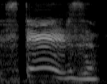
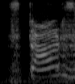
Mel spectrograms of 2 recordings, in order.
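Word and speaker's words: stairs: स्टेयर्स. स्टार्स नहीं, स्टेयर्स. स्टार्स मतलब तारे, स्टेयर्स मतलब सीढ़ियां.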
